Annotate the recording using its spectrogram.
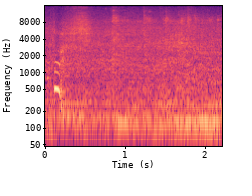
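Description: A road vehicle's engine running close by: a steady low hum over street noise that rises slightly in pitch about a second in and grows gradually louder.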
